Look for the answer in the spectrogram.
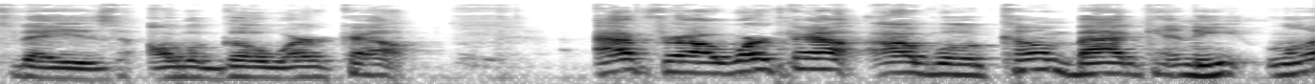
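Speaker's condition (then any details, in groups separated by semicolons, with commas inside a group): Brain injury; voice exercises twice daily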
